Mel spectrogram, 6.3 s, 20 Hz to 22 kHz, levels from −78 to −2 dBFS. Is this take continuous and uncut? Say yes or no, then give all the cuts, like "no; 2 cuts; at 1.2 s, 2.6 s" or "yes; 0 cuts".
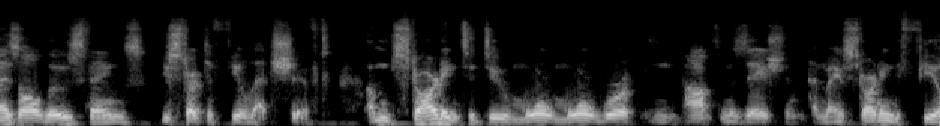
no; 3 cuts; at 1.0 s, 3.7 s, 4.6 s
